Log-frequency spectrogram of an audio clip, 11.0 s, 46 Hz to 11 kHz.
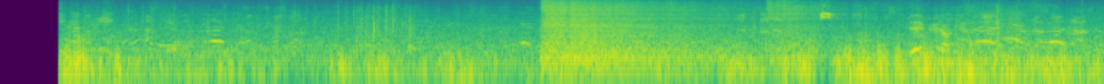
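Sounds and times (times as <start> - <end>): faint outdoor voices: 0.6 - 11.0
wind buffeting microphone: 0.6 - 11.0.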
